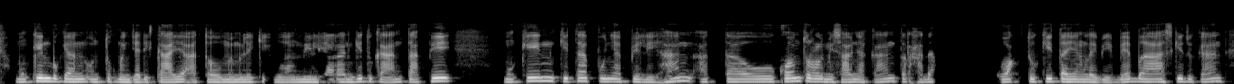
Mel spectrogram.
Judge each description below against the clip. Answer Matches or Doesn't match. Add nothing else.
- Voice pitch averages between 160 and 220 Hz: Doesn't match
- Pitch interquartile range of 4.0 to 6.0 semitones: Doesn't match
